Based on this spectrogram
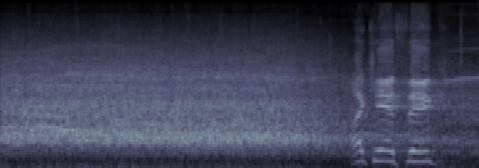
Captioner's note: audience cheers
